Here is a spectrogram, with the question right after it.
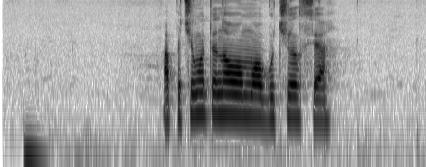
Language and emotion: Russian, neutral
